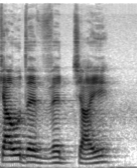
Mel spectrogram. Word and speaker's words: Eurovizija: Anyway, song number 6 is called Eurovizija. Yes, that's exactly how you're supposed to pronounce it.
